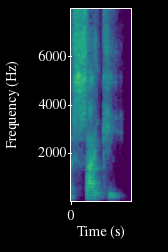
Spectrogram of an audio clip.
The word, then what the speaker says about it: psyche: E aqui tem aquela observação, é uma das raríssimas palavras em inglês que a letra E é pronunciada com o som de I. Então, é psyche. A primeira sílaba é a sílaba forte, mas a segunda sílaba também, o I a gente pronuncia com uma certa clareza.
